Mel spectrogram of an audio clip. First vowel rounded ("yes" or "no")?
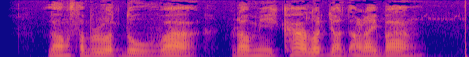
yes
